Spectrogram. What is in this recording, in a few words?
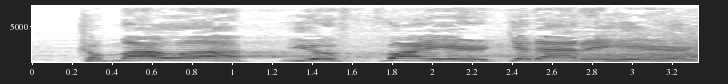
eng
